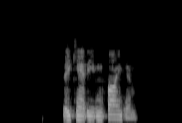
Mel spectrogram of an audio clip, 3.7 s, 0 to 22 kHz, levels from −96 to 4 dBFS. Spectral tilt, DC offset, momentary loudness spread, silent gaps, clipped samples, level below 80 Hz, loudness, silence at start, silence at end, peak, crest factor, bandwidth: -10.5 dB/octave; under 0.1%; 14 LU; none; under 0.1%; -80 dBFS; -35 LUFS; 1.25 s; 0.95 s; -20 dBFS; 20 dB; 4.9 kHz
